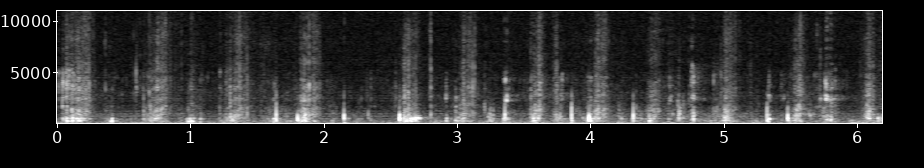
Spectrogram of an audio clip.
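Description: Close chewing of a whole pani puri with the mouth closed: the crisp fried puri shell crunching in quick, irregular crackles.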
